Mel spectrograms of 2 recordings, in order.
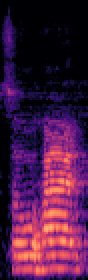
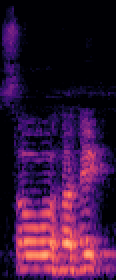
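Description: First: The word ends in a single 'hai' sound. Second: The word ends in 'hahi' with a separate h. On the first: The speaker calls it wrong. "ਉਚਾਰਨ ਕਰਨਾ ਬਿਲਕੁਲ ਹੀ ਗਲਤ ਹੈ" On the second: The speaker calls it right. "ਇਸ ਦਾ ਸਹੀ ਉਚਾਰਨ ਹੈ"

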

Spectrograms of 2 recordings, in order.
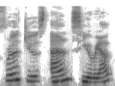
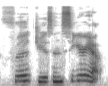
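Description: First: The word and is said in full. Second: The word and is reduced to n.

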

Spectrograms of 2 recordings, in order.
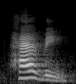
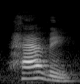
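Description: The two takes are said the same way.

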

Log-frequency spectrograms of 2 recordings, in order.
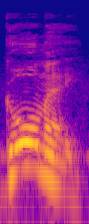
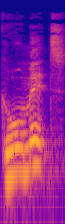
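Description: First: The final T is silent. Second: The final T is pronounced. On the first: The speaker calls it right. "It's pronounced gourmet. Gourmet, because the French don't pronounce the T at the end" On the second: The speaker calls it wrong. "So this one is pronounced not, I don't know, gourmet"

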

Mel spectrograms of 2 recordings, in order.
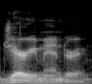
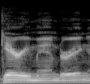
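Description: First: The word begins with a J sound. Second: The word begins with a hard G sound. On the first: This is the form commonly used today. The speaker calls it wrong. "started saying gerrymandering" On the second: This is the original form matching the namesake. The speaker calls it right. "we stopped saying gerrymandering"

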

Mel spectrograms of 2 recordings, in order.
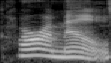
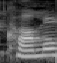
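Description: First: The word is said with three syllables. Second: The word is said with two syllables. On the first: This way sounds too fancy for a junk food. "caramel just sounds too fancy" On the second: This is the everyday, unpretentious way to say it. "I say caramel without the double A"

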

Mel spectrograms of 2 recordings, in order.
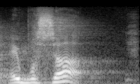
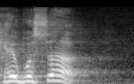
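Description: First: It is said in a low growling voice. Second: It is said in a short barking voice.

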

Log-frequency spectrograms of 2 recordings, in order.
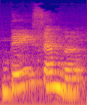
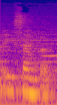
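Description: First: It is said loudly and clearly. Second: It is said softly.

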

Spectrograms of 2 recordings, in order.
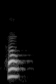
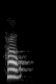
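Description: Both takes have the same delivery.

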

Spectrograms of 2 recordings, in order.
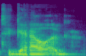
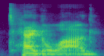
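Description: First: The stress is on the second syllable. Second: The stress is not on the second syllable. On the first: This is how the speaker has always said it. "I've always called it Tagalog" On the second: This is how the spelling suggests it is said. "it looks like Tagalog"

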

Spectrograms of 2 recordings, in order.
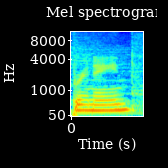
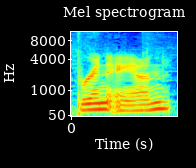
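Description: First: The name ends rhyming with the word 'inane'. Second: The name ends with a plain 'Ann' sound. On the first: The speaker calls it wrong. "It sounds like inane" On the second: The speaker calls it right. "my real first name is Bryn Ann"

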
